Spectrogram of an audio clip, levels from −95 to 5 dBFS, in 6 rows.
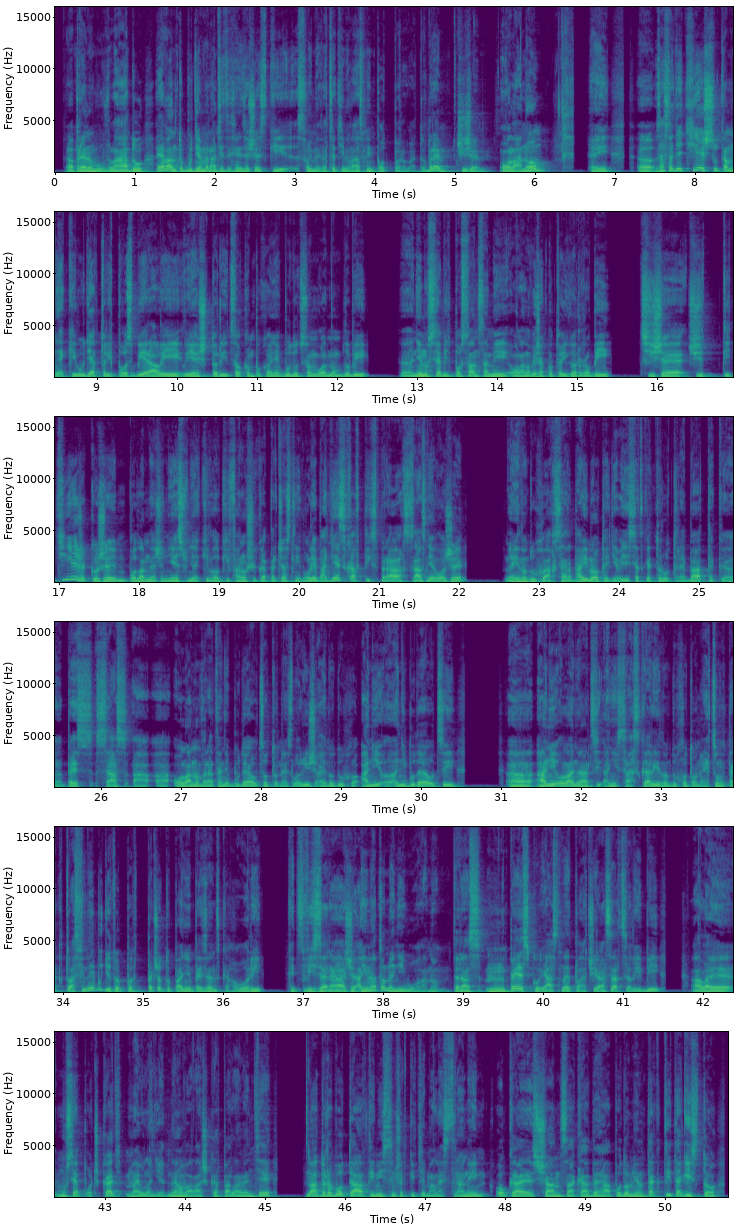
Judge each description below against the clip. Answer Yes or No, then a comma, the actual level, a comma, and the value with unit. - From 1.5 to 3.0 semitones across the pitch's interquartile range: No, average, 3.8 semitones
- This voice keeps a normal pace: No, fast, 180 wpm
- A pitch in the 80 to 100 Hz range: No, low, 120 Hz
